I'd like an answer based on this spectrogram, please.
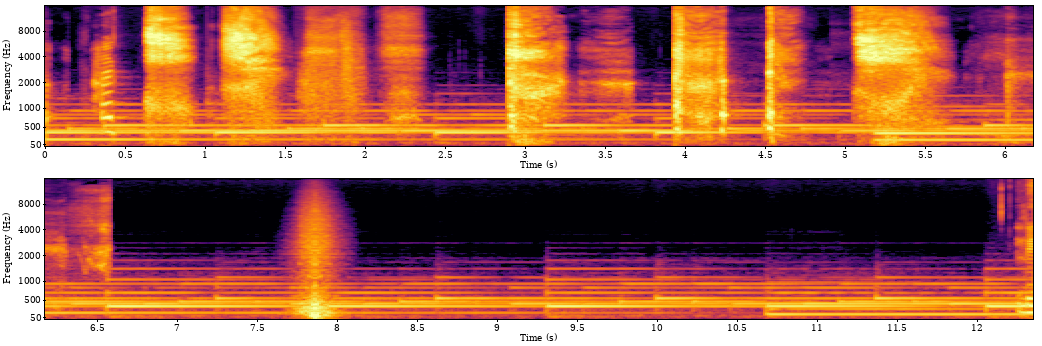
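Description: A child's acted run of short, dry coughs and throat clearing over steady background music, imitating a cold.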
